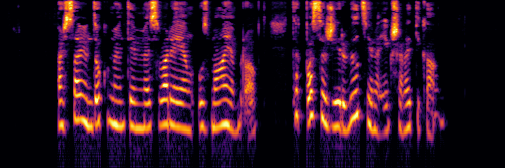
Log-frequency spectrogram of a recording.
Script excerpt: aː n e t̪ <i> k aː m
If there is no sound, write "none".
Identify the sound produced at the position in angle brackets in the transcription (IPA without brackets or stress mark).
i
